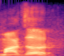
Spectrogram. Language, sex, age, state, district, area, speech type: Goan Konkani, male, 45-60, Goa, Bardez, urban, read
